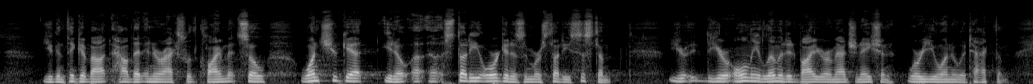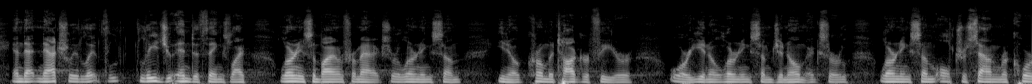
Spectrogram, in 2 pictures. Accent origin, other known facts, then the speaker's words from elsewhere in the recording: Carmel Valley, California, United States; I grew up in the Carmel Valley area in central California on the coast.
